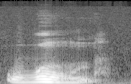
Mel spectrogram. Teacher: Keep in mind that O, it really has that ooh sound.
